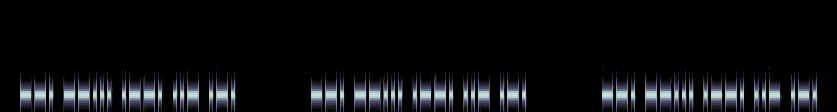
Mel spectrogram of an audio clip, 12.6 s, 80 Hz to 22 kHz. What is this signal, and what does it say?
Morse code, heard as a keyed tone, about 22 wpm, 700 Hz. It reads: G7PUR G7PUR G7PUR
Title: DXCC-100 Call Signs - 5 Characters - Repeated 3x - 22wpm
